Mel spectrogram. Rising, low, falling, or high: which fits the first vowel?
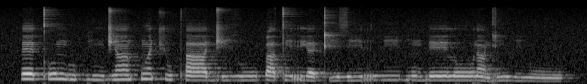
high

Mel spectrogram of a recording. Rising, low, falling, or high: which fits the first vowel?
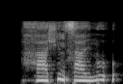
low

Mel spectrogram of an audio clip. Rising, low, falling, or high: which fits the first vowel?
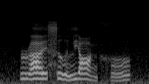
high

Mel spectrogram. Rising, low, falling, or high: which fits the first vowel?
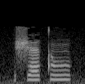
high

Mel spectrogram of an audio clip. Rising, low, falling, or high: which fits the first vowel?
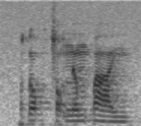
low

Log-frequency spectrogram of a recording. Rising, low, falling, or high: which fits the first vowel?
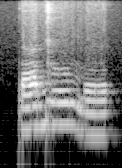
rising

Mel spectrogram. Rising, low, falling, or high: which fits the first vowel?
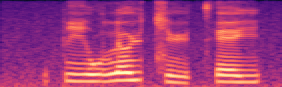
low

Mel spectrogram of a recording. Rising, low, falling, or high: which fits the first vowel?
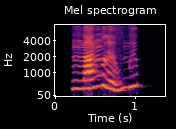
rising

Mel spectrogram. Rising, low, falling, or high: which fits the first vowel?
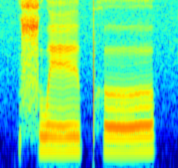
rising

